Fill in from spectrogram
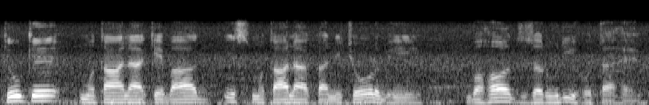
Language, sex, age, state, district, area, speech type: Urdu, male, 18-30, Delhi, Central Delhi, urban, spontaneous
